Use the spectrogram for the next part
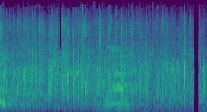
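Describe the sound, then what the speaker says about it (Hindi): An audience at a Hindu devotional poetry gathering claps after a bhajan ends, a dense patter of applause with voices mixed in. "भजन समाप्त, तालियां बजाइए।"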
